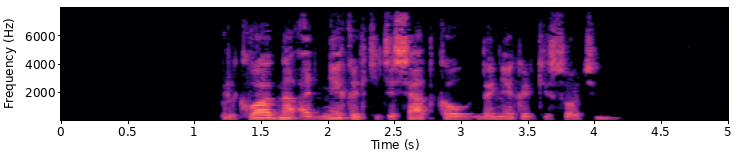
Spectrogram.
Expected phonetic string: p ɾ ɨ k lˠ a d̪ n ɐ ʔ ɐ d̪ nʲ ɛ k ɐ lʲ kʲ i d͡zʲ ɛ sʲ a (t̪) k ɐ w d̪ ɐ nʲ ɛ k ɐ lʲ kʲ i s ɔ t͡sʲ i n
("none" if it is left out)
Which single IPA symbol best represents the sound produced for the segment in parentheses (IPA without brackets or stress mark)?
t̪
